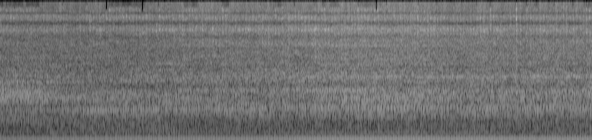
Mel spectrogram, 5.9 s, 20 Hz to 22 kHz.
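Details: Champion 3500W generator from 2013, never used before, with fresh oil and ethanol gas, started on choke. Steady, even petrol drone with a smooth low chug and no misses or knocks. It runs healthy.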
